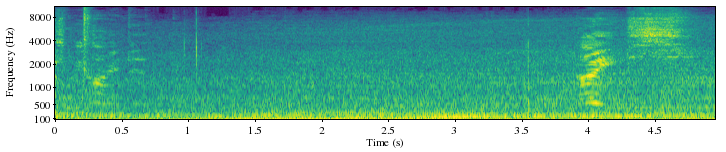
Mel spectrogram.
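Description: A truck's engine idles with a steady low rumble and throb during a shakedown test run after repair work, continuous and close, with a few faint clicks and higher squeaks over the top.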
